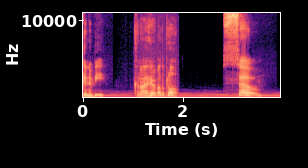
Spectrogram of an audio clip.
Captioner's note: voiceover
